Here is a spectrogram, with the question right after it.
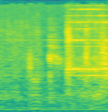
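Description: An office telephone rings in short electronic trills that grow louder near the end, set against a faint steady hum with no talking.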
